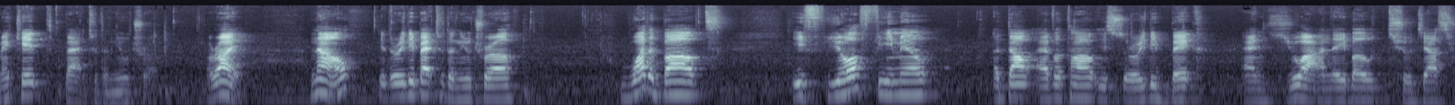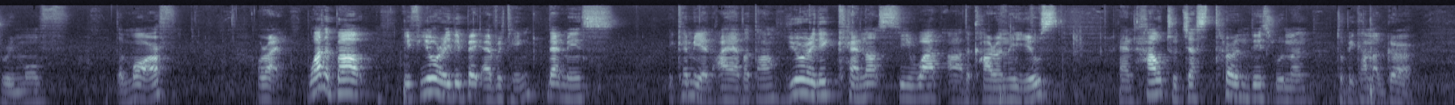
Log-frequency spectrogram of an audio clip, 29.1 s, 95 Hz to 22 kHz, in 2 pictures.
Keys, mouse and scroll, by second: 0.5-5.2 drag, 1.7-4.1 typing, 5.2-29.1 typing, 6.9 click, 7.6-11.2 drag, 11.6-12.1 drag, 16.6 click, 16.8-21.9 drag, 23.1 click, 23.7-24.5 drag, 24.5 middle click, 24.5-24.9 scroll up 6, 24.9-25.3 scroll down 3, 26.0-28.1 drag.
